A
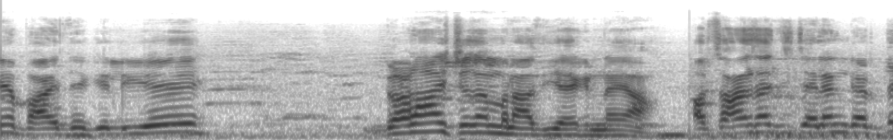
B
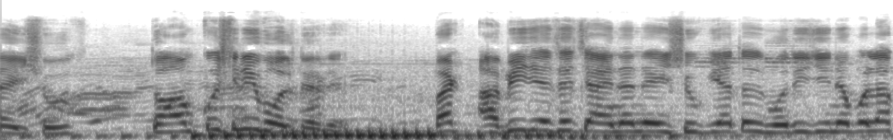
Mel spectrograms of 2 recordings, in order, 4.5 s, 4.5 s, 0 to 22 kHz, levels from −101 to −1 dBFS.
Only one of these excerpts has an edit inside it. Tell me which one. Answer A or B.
A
